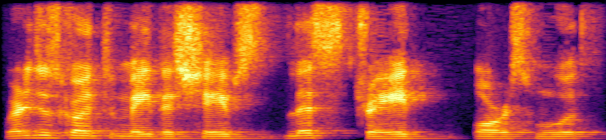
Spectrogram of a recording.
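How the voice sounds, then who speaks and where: A man teaching a live online art webinar, hoarse and losing his voice, who keeps clearing his throat and gives casual, encouraging feedback with frequent restarts. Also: medium pitch, flat delivery, measured pace. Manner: casual, encouraging, restarts phrases while demonstrating. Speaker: art instructor giving feedback. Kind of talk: live webinar critique of 3D sculpts.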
